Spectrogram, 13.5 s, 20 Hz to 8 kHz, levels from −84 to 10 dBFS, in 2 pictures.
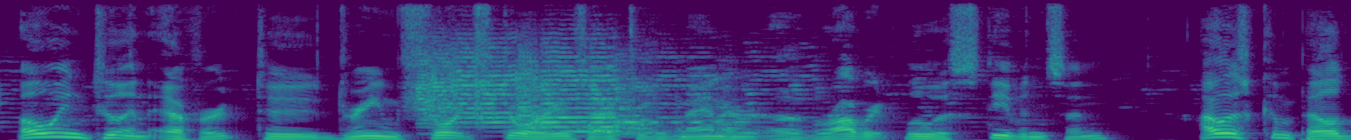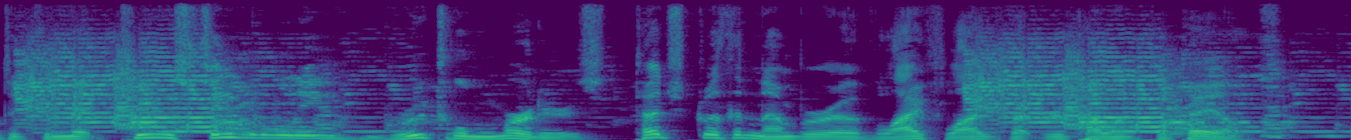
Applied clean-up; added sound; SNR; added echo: classical method log-MMSE.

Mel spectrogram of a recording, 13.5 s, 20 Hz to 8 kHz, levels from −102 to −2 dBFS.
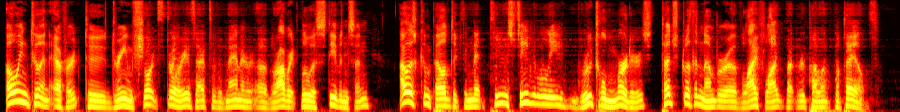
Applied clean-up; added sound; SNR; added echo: neural mask model DeepFilterNet 3.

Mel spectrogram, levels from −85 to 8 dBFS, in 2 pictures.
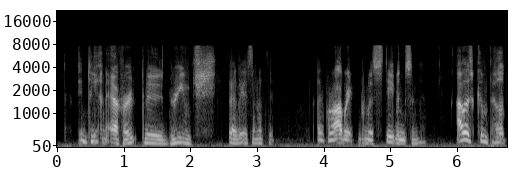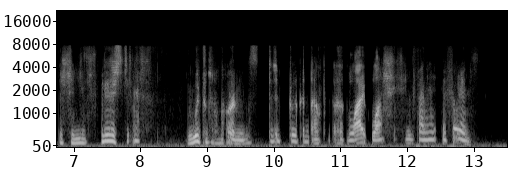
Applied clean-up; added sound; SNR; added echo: neural diffusion model UNIVERSE++.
